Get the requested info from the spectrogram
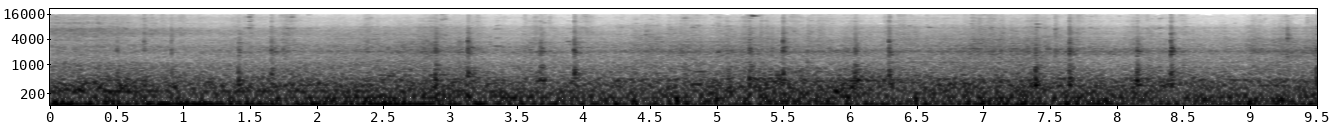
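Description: Passenger coaches of a diesel-hauled train rolling past at close range: a steady rumble with repeated sharp clicks of the wheels over the rail joints. The locomotive's low engine hum dies away in the first second or so.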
